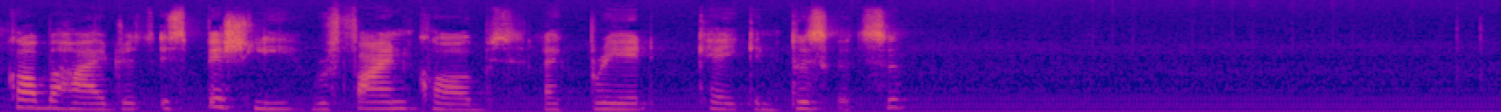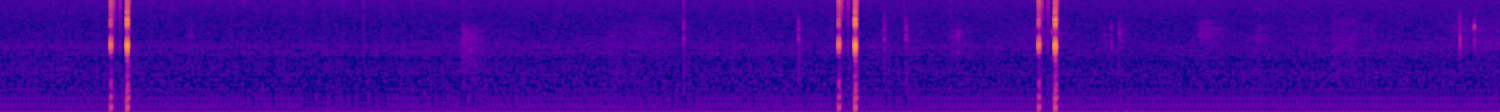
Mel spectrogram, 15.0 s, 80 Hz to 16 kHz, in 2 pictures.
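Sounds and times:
low steady hum: 0.0s - 15.0s
computer mouse clicks: 7.3s - 8.2s, 10.9s - 12.1s, 12.7s - 12.9s.

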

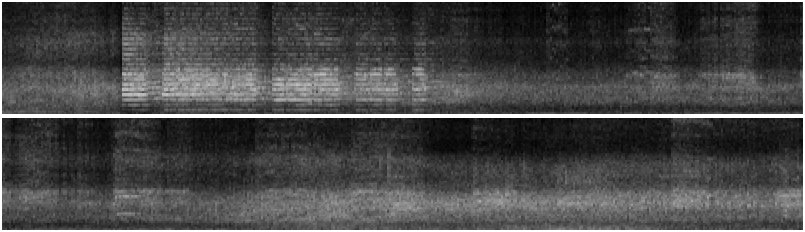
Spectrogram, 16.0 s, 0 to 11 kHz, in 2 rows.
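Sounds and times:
truck engine running: 0.0s - 16.0s
vehicle horn tooting: 1.2s - 4.6s.

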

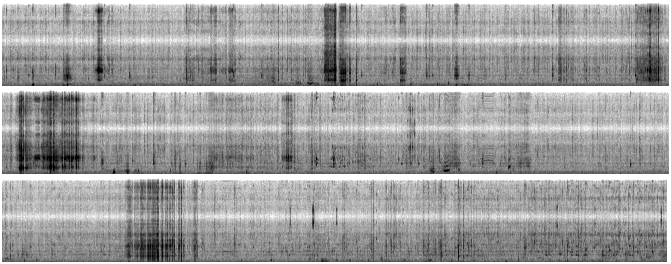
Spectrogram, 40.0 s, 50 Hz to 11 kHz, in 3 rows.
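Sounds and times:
bubbling gurgles: 0.0s - 39.9s
faint underwater hiss: 0.0s - 39.9s
small clicks: 0.1s - 20.7s, 28.8s - 31.4s, 32.0s - 39.9s.

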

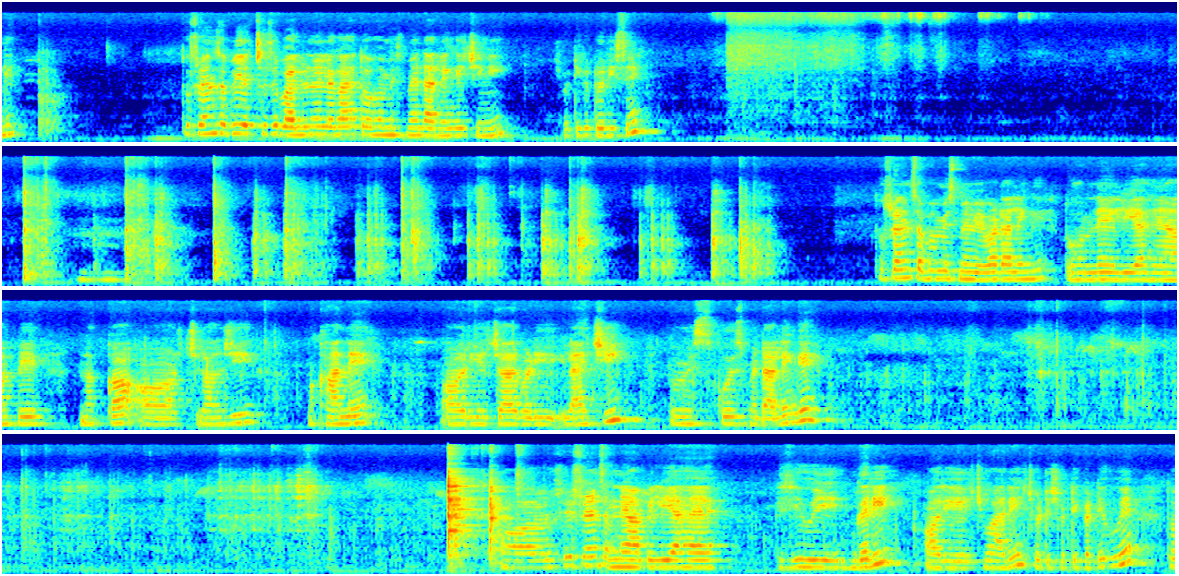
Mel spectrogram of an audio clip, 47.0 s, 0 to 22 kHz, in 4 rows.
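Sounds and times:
metal ladle scraping pan: 11.9s - 19.6s, 30.8s - 40.3s.

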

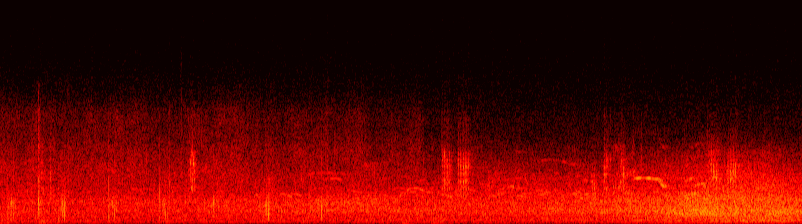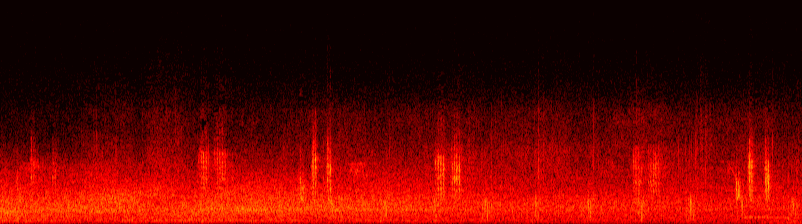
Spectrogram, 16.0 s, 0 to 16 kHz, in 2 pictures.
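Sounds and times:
steady rush of street noise: 0.0s - 16.0s.

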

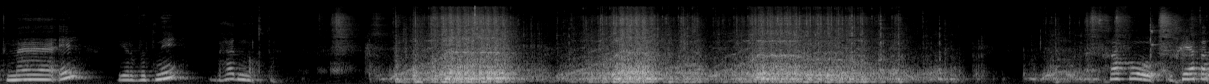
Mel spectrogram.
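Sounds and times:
sewing machine stitching: 3.7s - 12.0s.

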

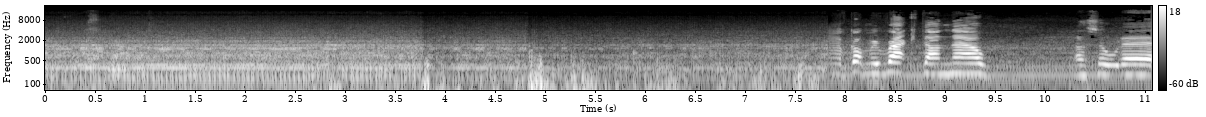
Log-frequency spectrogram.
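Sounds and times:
wind buffeting microphone: 2.4s - 8.4s
wind thumps on microphone: 3.7s - 7.8s.

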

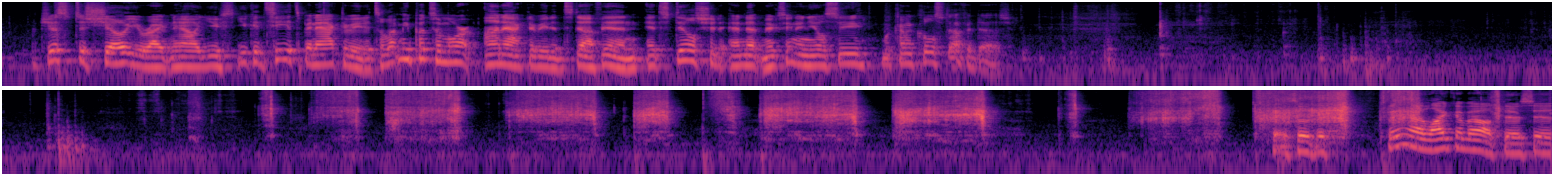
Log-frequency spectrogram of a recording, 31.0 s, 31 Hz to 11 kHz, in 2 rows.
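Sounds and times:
trowel scraping plaster: 17.0s - 25.5s, 26.1s - 31.0s.

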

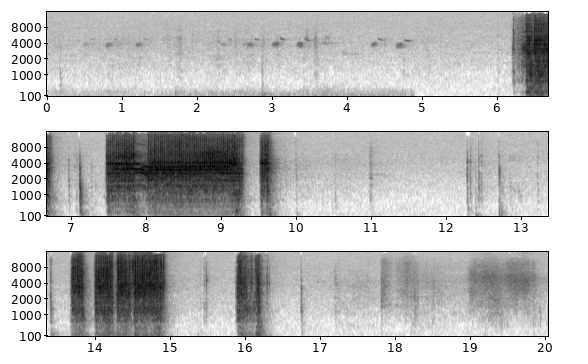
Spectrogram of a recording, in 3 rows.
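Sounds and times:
cordless drill driving screws: 6.2s - 6.8s, 7.5s - 9.8s.

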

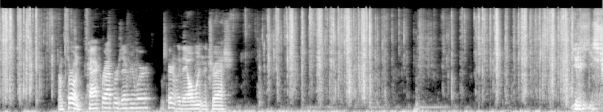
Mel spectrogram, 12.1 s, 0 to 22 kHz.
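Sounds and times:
wrappers crinkling and tearing: 0.0s - 1.5s, 5.2s - 12.0s.

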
